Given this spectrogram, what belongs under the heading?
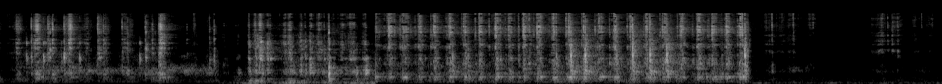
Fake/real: real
